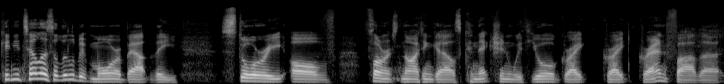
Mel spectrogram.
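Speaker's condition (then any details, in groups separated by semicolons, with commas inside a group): No condition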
